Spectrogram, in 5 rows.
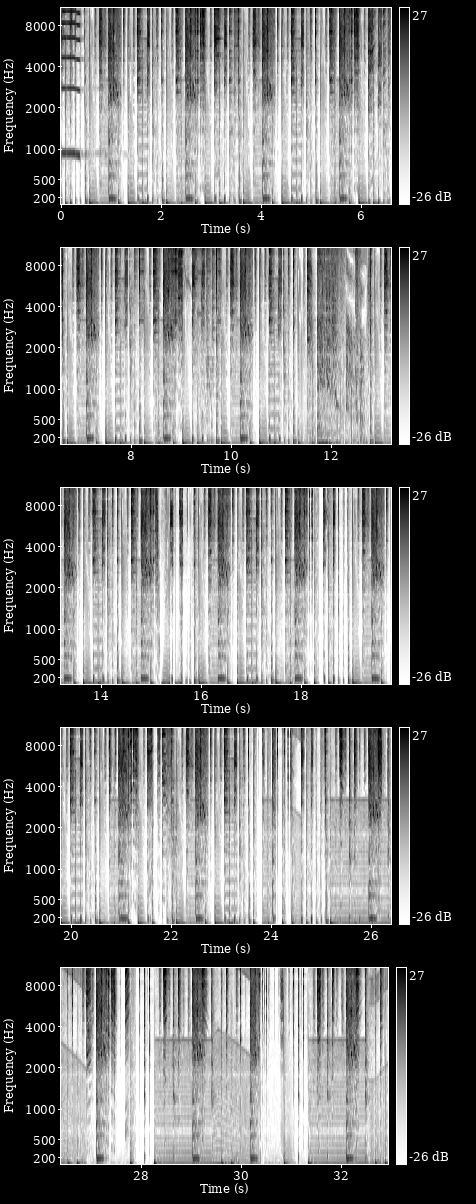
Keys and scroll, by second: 2.0 space, 3.2 ctrl+alt+z, 4.0 space, 4.7 space, 6.9 ctrl+alt+z, 9.5 ctrl+alt+z, 10.0 space, 12.5-16.6 typing, 12.7 ctrl+-, 14.1 ctrl+alt+z, 17.3 ctrl+alt+z, 18.6 space, 20.3 space, 22.9 space, 23.7 space, 24.8 ctrl+alt+z, 25.4 space, 26.7 space, 27.3 ctrl+alt+z, 28.1 space, 28.9 space, 29.4 space, 30.0 space, 32.6 space.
